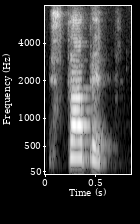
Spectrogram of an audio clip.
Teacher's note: e esse T bem sutil, quase imperceptível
